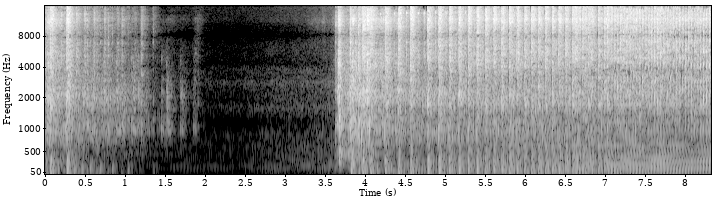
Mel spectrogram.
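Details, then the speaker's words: Vintage Generac Niagara 2250 W generator, model 5621-0, Tecumseh 5hp single-cylinder, after replacing gas hose, fuel line clamp and air filter: started on choke with a few slow pulls, then catches and settles into a steady, even thump of about four beats a second; runs healthy. "all right so she runs let's see if it's creating any power"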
